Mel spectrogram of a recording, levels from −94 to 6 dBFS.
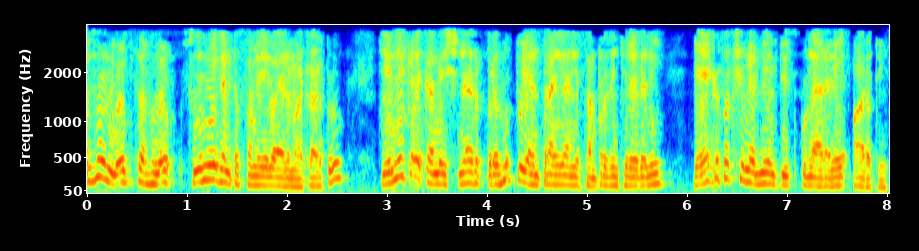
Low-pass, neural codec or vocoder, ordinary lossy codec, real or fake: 3.6 kHz; codec, 16 kHz, 4 kbps, FreqCodec, smaller model; MP3, 24 kbps; fake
